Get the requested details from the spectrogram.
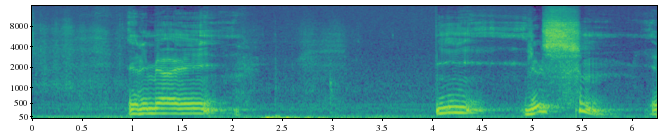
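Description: An elderly man speaks slowly and deliberately into a microphone.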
